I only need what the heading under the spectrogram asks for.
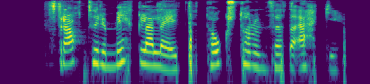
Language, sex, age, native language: Icelandic, female, 18-19, Icelandic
